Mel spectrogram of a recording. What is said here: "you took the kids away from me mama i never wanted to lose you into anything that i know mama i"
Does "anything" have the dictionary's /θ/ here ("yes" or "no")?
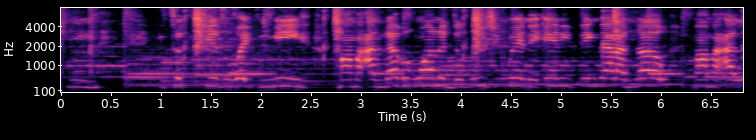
yes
